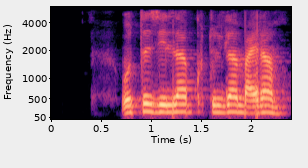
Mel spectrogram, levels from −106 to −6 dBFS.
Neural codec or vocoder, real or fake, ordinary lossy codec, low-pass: none; real; MP3, 48 kbps; 5.4 kHz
